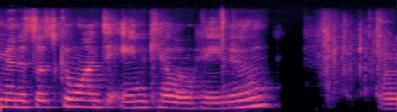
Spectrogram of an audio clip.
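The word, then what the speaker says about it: אין כאלהינו: So Ein Keloheinu, Ein means there is not.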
